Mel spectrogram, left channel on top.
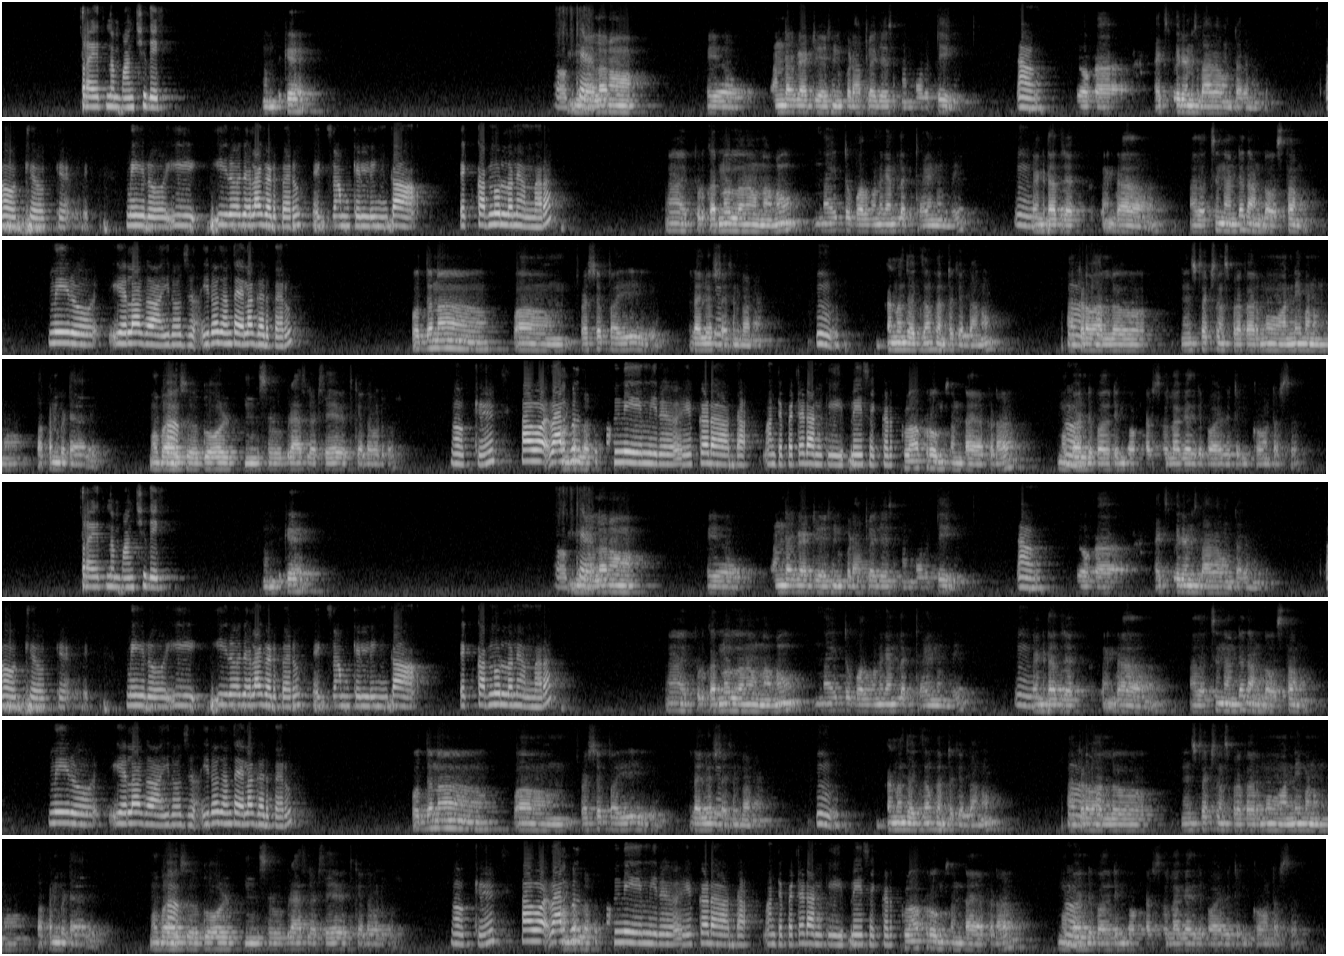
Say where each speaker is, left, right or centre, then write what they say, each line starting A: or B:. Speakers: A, on the left; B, on the left.
A: పయత్నం మంచిది
B: అందుకే
A: ఓకే
B: ఇంకా
A: అండి
B: ఎలానో అయో అండర్ గ్రాడ్యుయేషన్ కూడా అప్లై చేస్తున్నాం కాబట్టి ఇది
A: ఆ
B: ఒక ఎక్స్పీరియన్స్ లాగా ఉంటది నాకు
A: ఆ ఓకే ఓకే అండి మీరు ఈ ఈ రోజు ఎలా గడిపారు ఎక్సమ్ కెళ్ళి ఇంకా కర్నూలు లోనే ఉన్నారా
B: ఆ ఇప్పుడు కర్నూలు లోనే ఉన్నాను నైట్ పదకొండు గంటలకి ట్రైన్ ఉంది
A: ఉమ్
B: వెంకటాద్రి ఇంకా అది వచ్చిందంటే దాంట్లో వస్తాను
A: మీరు ఎలాగా ఈరోజు ఈరోజ అంతా ఎలా గడిపారు
B: పొద్దున ఆ ఫ్రెషప్ అయి రైల్వే స్టేషన్
A: ఉమ్
B: లోనే
A: ఉమ్
B: కానీ ఎగ్జామ్ సెంటర్కి వెళ్ళాను అక్కడ
A: ఆ
B: వాళ్ళు
A: ఓకే
B: ఇన్స్ట్రక్షన్స్ ప్రకారము అన్ని మనము పక్కన పెట్టేయాలి మొబైల్స్
A: ఆ
B: గోల్డ్స్ థింగ్స్ బ్రాస్లెట్స్ ఏవి ఎత్తికెళ్ళకూడదు
A: ఆ ఓకే వ వాళ్లబ్లూ
B: కౌంటర్లో
A: థింగ్స్ అన్ని మీరు ఎక్కడ అంటే పెట్టడానికి ప్లేస్ ఎ
B: క్లాక్ రూమ్స్ ఉంటాయి అక్కడ మొబైల్
A: ఆ
B: డిపాజిటింగ్ కౌంటర్స్ ఎలాగా డిపాజిటింగ్ కౌంటర్స్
